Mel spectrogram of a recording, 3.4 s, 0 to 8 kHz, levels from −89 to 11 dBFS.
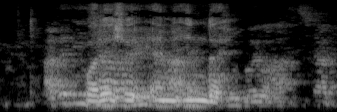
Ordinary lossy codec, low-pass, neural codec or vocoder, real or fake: AAC, 48 kbps; 7.2 kHz; none; real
